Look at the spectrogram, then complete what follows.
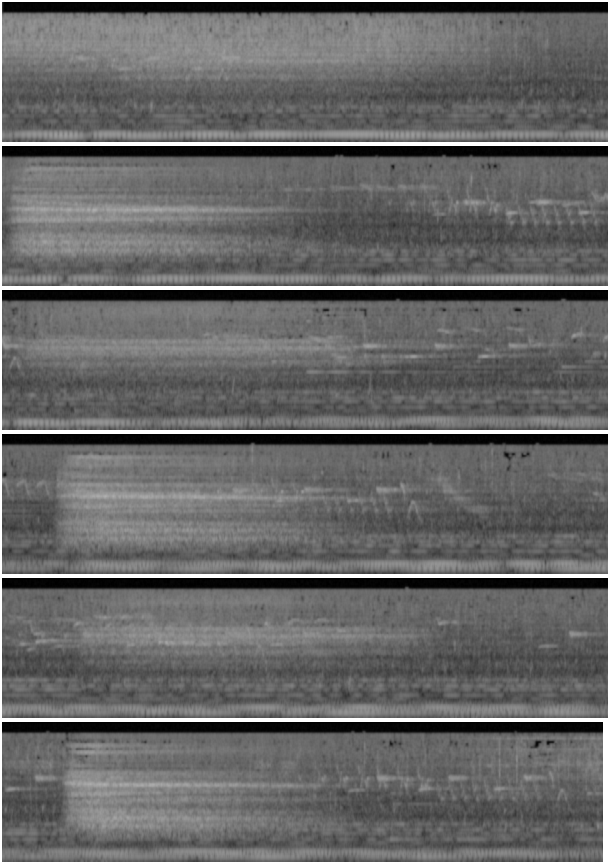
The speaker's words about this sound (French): Encore une fois, prends une grande inspiration par le nez. Bloque ta respiration et expire profondément par la bouche.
